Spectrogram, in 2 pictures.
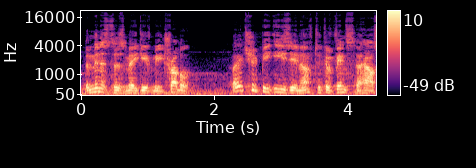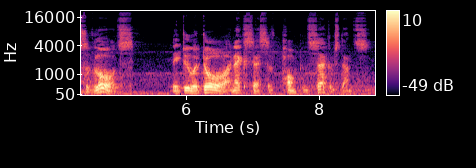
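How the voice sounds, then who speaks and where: A man's voice: mid-range voice, expressive, moderate pace, a little hiss or hum, close to an everyday voice. A man playing a cautious genteel governor.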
